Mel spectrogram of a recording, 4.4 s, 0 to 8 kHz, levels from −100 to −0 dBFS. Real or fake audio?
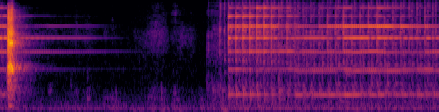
real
